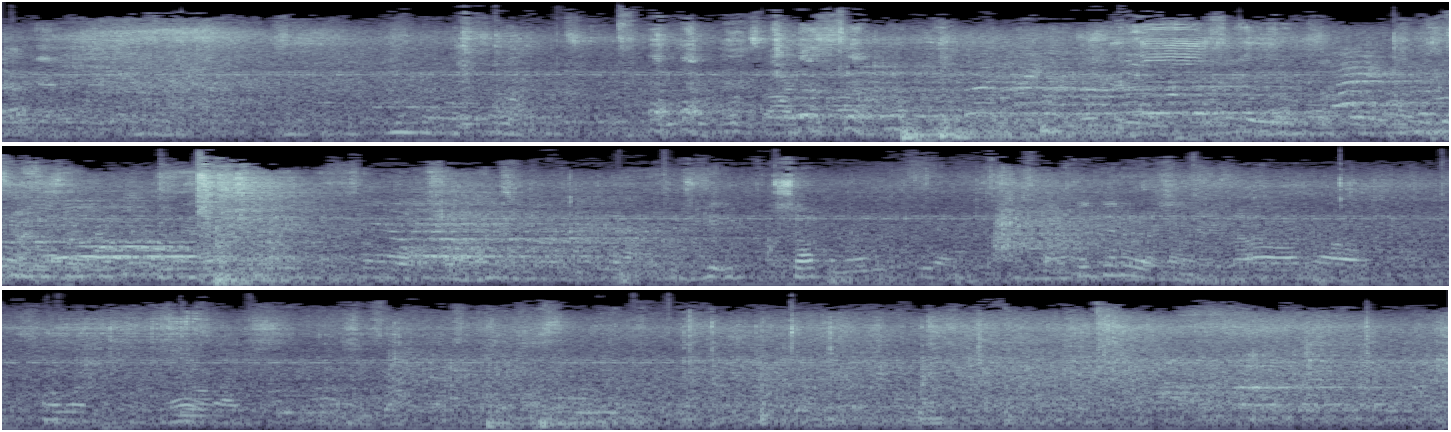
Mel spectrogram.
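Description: Hockey sticks clack against the ice and the puck.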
